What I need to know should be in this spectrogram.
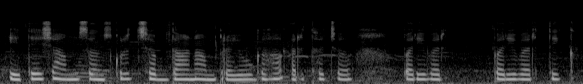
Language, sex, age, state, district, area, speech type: Sanskrit, female, 18-30, Maharashtra, Wardha, urban, spontaneous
